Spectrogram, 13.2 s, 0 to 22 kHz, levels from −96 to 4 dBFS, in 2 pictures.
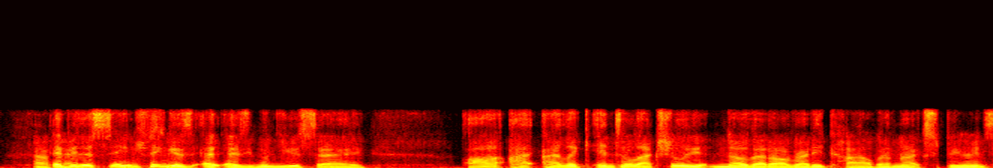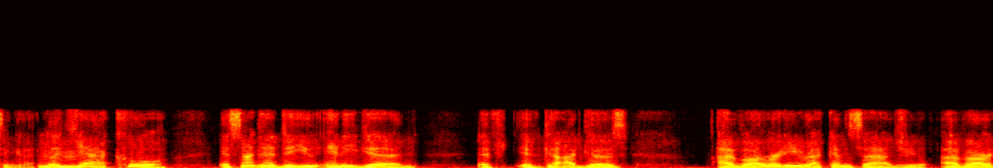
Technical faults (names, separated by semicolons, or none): Speex codec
